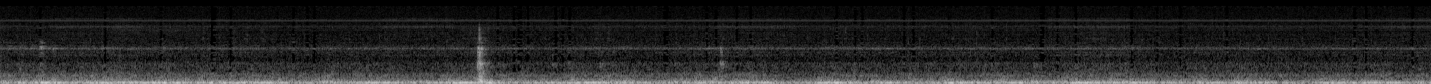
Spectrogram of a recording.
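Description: A vehicle drives steadily along, its engine rumbling low.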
